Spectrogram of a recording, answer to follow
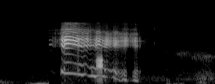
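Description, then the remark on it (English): A person imitates a horse whinny: one shaky, wavering, high-pitched vocal cry lasting under a second, fairly loud, coming out more like a bleat, then a faint breathy trailing sound. “Oh, shit, was that a horse sound?”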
